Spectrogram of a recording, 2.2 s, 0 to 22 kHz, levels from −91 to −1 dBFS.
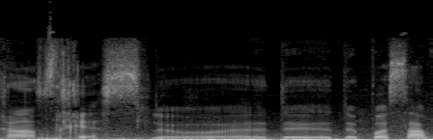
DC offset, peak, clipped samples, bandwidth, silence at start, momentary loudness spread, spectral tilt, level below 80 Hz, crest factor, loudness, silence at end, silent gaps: under 0.1%; -2 dBFS; under 0.1%; 11 kHz; 0 s; 4 LU; -6.5 dB/octave; -18 dBFS; 10 dB; -26 LUFS; 0 s; none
